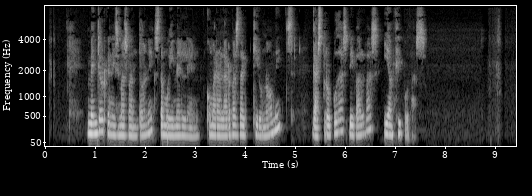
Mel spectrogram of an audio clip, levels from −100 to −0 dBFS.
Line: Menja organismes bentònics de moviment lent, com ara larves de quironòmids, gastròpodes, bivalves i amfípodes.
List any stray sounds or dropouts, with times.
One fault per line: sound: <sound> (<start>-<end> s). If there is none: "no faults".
no faults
